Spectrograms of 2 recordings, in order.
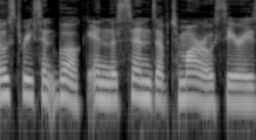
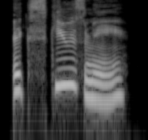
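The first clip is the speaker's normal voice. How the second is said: dismissive, snide, superior, condescending tone; 2 semitones higher than usual. Reading a story aloud, a rich customer interrupts: condescending tone. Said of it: "in that condescending tone rich people reserve".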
